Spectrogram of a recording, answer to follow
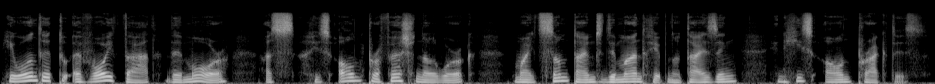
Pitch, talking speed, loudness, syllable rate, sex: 120 Hz, 130 wpm, -21 LUFS, 4.5 syllables/s, male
